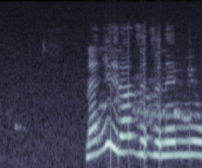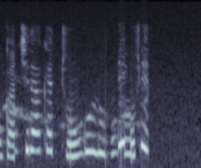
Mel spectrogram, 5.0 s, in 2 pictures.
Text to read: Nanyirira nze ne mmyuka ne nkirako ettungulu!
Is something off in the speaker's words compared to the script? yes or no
yes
